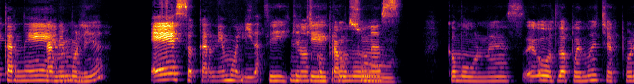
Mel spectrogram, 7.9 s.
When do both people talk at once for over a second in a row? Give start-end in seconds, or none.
3.3-5.0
